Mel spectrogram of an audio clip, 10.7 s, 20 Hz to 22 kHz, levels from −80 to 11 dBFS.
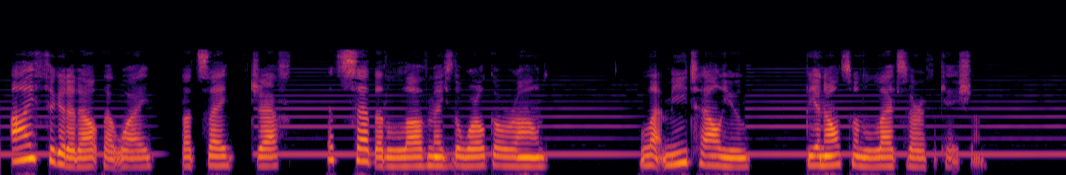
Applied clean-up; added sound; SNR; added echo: none; Wind instrument, woodwind instrument; 20 dB; none.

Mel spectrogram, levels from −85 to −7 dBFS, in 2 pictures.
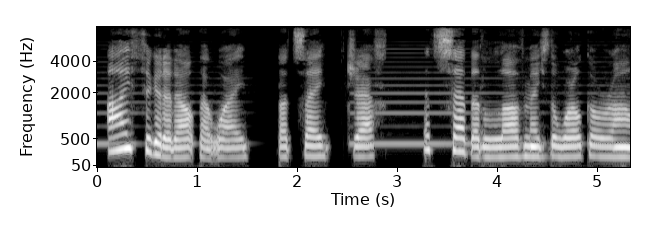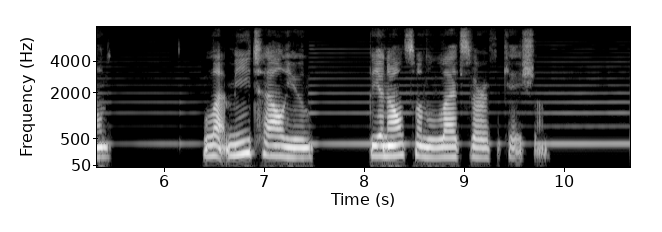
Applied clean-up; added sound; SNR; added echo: neural mask model RNNoise.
